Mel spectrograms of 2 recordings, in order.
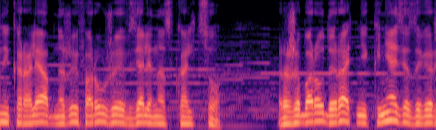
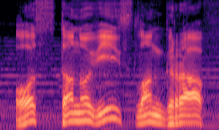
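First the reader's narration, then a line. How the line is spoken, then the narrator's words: Thundering familiar voice. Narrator (Russian): Еще раз прогремел знакомый голос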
